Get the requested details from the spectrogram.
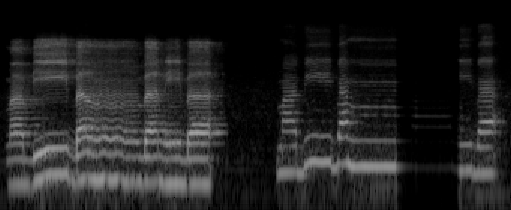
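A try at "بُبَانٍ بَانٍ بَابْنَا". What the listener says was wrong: Oke, nanti tadi ada sedikit kesalahan di sini. Ada kurang bu-nya kurang panjang sedikit, satu ayunan. Bu bang bani babna.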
